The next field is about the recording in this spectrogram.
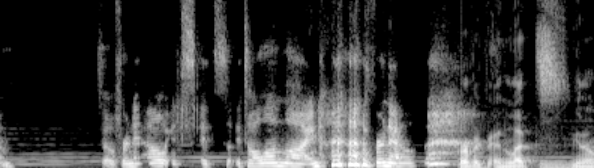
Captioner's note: laughs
